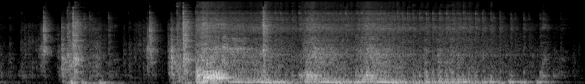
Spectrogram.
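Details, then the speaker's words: 1983 Honda XR200R after years of sitting, fresh oil, kick-started: catches after a few kicks and settles into a steady quiet idle with no cam chain slap or valve tick; healthy. "Wow, that easy. Leave it idle. Crazy. That engine sounds pretty quiet too. Not hearing the cam chain flopping around or valve."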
